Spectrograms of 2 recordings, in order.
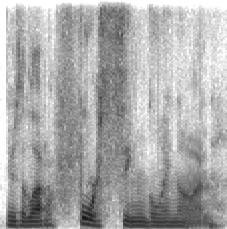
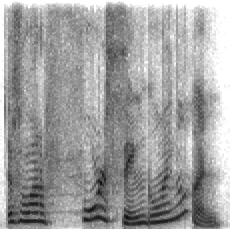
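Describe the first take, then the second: First: Low, subdued delivery; low aside. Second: FORCING stressed, pitched up; emphatic repeat. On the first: Speaker noting the strain in trying to be patient, low aside. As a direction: drop it low and slightly soft. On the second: Speaker driving home the point about trying, emphatic repeat. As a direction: lift the line higher and lean on "forcing". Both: Shown as a demonstration.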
